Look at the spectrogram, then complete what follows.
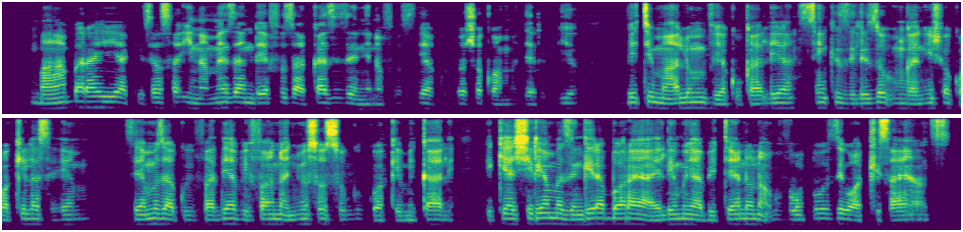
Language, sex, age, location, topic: Swahili, female, 25-35, Nairobi, education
